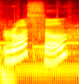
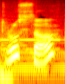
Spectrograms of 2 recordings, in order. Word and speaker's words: Rosseau: First of all, Lake Rosseau, not Rosseau.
